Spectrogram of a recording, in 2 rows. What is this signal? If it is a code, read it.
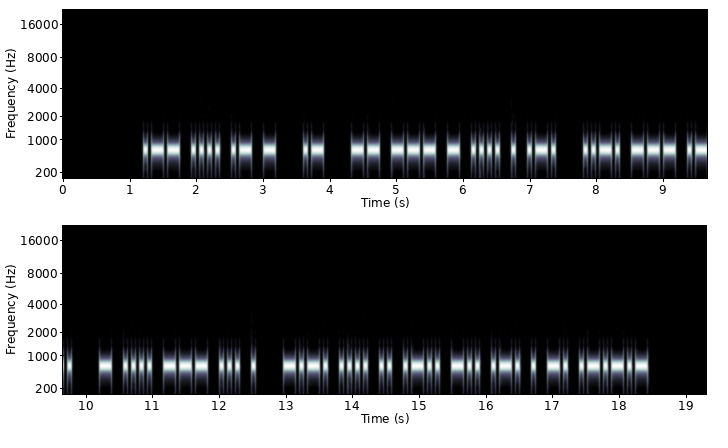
Morse code, heard as a keyed tone, about 20 wpm, 700 Hz. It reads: WHAT A MOTHER FOR THOSE CHILDREN.
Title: Sentences from Top 1000 Words - Review Part 1 - 20wpm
